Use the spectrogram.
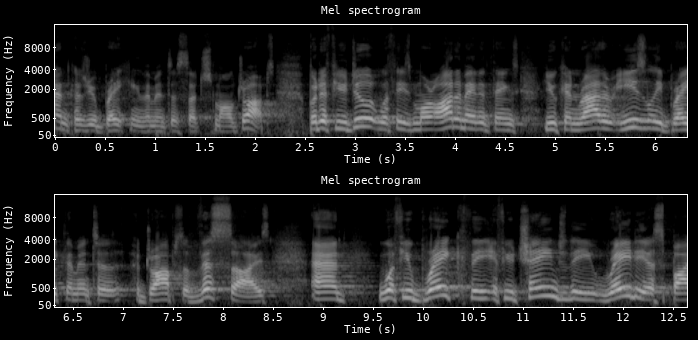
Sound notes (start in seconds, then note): none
